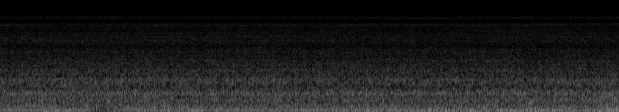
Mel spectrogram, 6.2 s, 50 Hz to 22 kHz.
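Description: Scania P260 truck's diesel engine running steadily with a low hum, powering the hydraulics of its Fassi F380 loader crane during a lift.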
